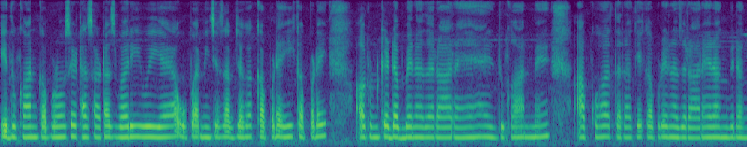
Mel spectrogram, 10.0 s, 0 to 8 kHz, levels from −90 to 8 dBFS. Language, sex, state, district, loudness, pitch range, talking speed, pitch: Hindi, female, Bihar, Katihar, -18 LUFS, 210-215 Hz, 205 wpm, 210 Hz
